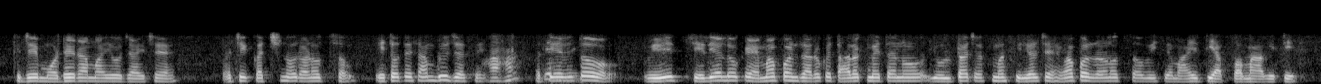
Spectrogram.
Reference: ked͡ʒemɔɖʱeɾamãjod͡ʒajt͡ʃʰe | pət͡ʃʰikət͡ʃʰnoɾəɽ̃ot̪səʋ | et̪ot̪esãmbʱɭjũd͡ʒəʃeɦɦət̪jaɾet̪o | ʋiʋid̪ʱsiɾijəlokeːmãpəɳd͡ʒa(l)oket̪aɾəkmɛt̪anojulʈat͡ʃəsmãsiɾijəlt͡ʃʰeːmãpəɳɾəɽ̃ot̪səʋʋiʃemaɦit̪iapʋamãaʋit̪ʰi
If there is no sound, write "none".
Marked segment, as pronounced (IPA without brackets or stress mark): ɾ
